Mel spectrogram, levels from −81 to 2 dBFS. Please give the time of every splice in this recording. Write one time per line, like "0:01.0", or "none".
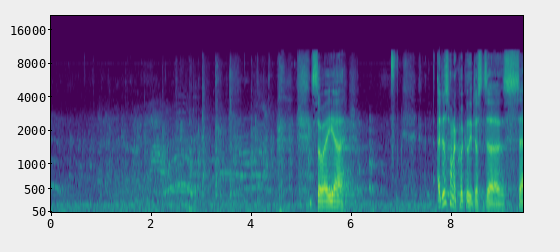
0:07.0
